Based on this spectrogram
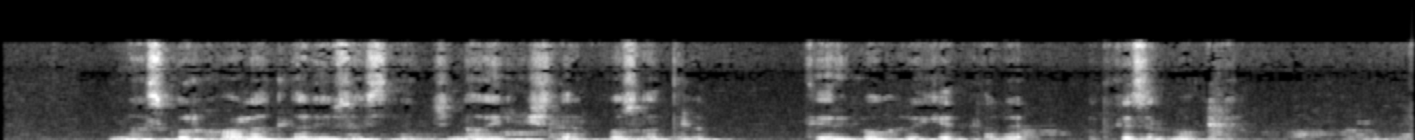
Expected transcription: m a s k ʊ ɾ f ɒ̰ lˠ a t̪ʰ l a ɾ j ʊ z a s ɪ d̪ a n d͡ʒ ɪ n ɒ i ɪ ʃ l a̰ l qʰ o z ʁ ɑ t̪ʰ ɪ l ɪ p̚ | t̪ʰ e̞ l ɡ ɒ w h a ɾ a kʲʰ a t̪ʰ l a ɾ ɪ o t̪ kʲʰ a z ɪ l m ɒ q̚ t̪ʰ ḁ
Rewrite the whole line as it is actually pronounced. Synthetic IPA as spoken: m a s k ʊ ɾ h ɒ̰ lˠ a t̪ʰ l a ɾ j ʊ z a s ɪ d̪ a n d͡ʒ ɪ n ɒ i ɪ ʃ l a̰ ɾ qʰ o z ʁ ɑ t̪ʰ ɪ l ɪ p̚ | t̪ʰ e̞ ɾ ɡ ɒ w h a ɾ a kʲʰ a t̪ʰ l a ɾ ɪ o t̪ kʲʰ a z ɪ l m ɒ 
